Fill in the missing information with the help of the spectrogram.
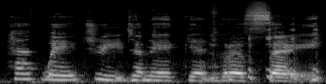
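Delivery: slow, drawn-out mock Jamaican accent; exaggerated, playful Jamaican accent; fake Jamaican accent. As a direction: pronounce the name slowly in a put-on Jamaican accent. Putting on accent for restaurant name.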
